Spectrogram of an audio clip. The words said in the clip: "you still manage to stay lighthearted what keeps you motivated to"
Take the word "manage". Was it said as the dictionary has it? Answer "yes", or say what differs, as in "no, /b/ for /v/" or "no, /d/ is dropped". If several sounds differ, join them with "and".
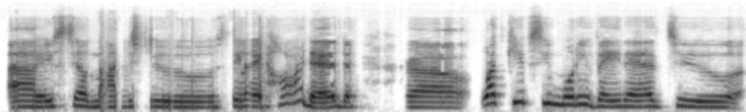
no, /n/ is dropped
